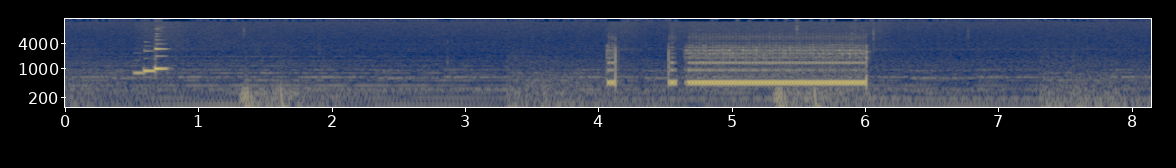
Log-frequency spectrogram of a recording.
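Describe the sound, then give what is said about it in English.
A phone call from a cell phone to a radio station, placed on speaker: a quick rising beep, two short chirps, then a steady buzzing ring tone lasting over a second, with dull low thumps throbbing in the background. “Call it on my cell phone.”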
